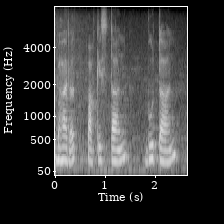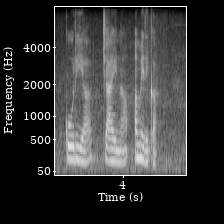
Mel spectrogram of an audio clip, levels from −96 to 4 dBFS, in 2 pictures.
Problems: none marked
